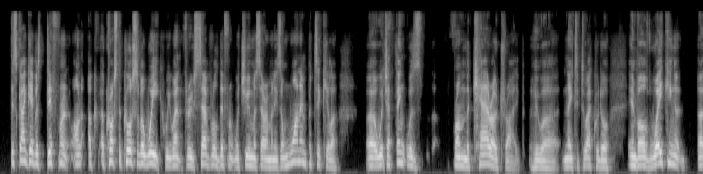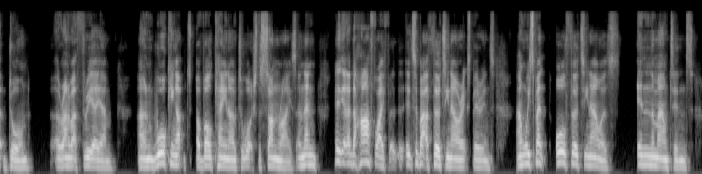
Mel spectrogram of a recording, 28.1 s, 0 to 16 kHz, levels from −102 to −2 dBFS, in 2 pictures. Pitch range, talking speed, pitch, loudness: 115-160 Hz, 155 wpm, 135 Hz, -26 LUFS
